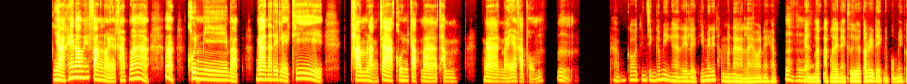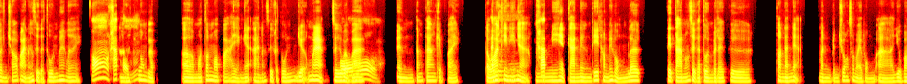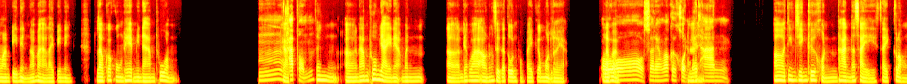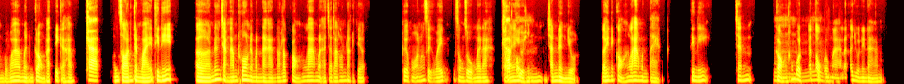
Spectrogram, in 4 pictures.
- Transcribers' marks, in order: none
- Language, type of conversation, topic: Thai, podcast, ช่วงนี้คุณได้กลับมาทำงานอดิเรกอะไรอีกบ้าง แล้วอะไรทำให้คุณอยากกลับมาทำอีกครั้ง?
- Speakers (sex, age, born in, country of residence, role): male, 25-29, Thailand, Thailand, host; male, 50-54, Thailand, Thailand, guest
